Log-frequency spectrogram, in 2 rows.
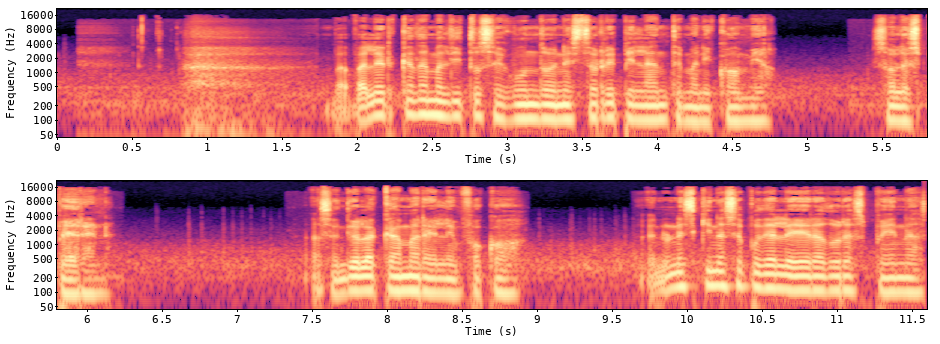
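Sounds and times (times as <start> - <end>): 
long loud breath: 0.2 - 1.8
speech: 1.9 - 4.9, 5.5 - 6.3, 7.5 - 9.0, 9.7 - 11.5.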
